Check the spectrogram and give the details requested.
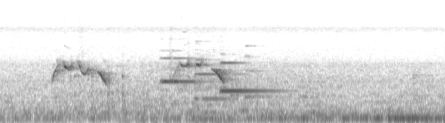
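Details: Male pet cockatiel singing, giving two phrases of high whistles that rise and then slide downward, followed by a long steady lower whistle, over a soft background hum.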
